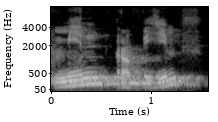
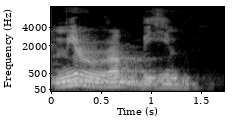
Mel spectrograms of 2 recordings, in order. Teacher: masukkan Nun ini kepada huruf ro tanpa ada dengungan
